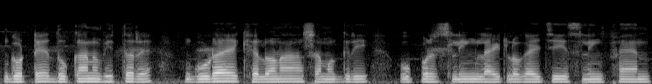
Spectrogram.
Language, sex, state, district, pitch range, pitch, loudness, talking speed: Odia, male, Odisha, Malkangiri, 120-130 Hz, 125 Hz, -18 LUFS, 120 wpm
